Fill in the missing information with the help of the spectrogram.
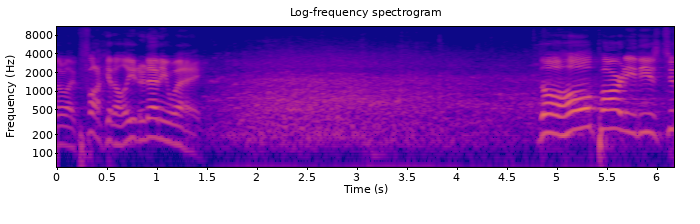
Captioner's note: audience laughs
